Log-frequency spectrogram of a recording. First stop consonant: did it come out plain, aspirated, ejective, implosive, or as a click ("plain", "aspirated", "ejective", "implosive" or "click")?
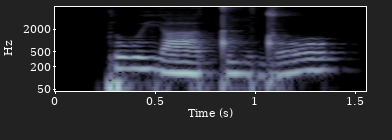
plain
